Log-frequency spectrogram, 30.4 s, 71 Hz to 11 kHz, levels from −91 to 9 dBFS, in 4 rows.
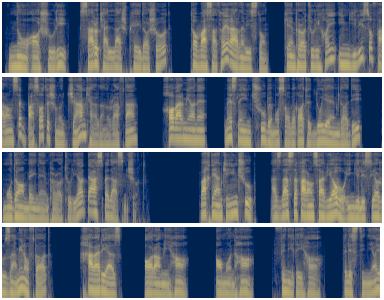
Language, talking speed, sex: Persian, 120 wpm, male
